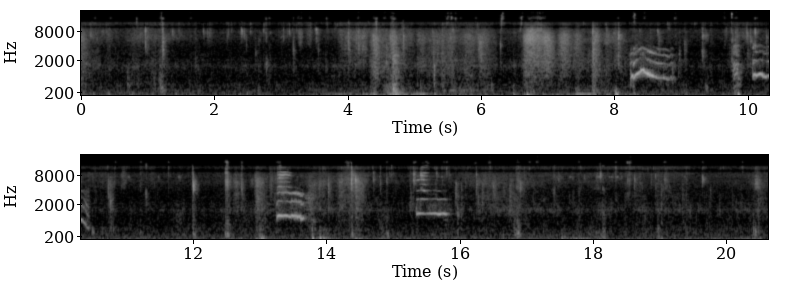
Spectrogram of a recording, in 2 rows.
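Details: Abandoned kittens meowing loudly and calling for their mother cat, in 2022: four short, high, rising-then-falling meows spaced about two seconds apart midway through, over soft rustling and handling noise.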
